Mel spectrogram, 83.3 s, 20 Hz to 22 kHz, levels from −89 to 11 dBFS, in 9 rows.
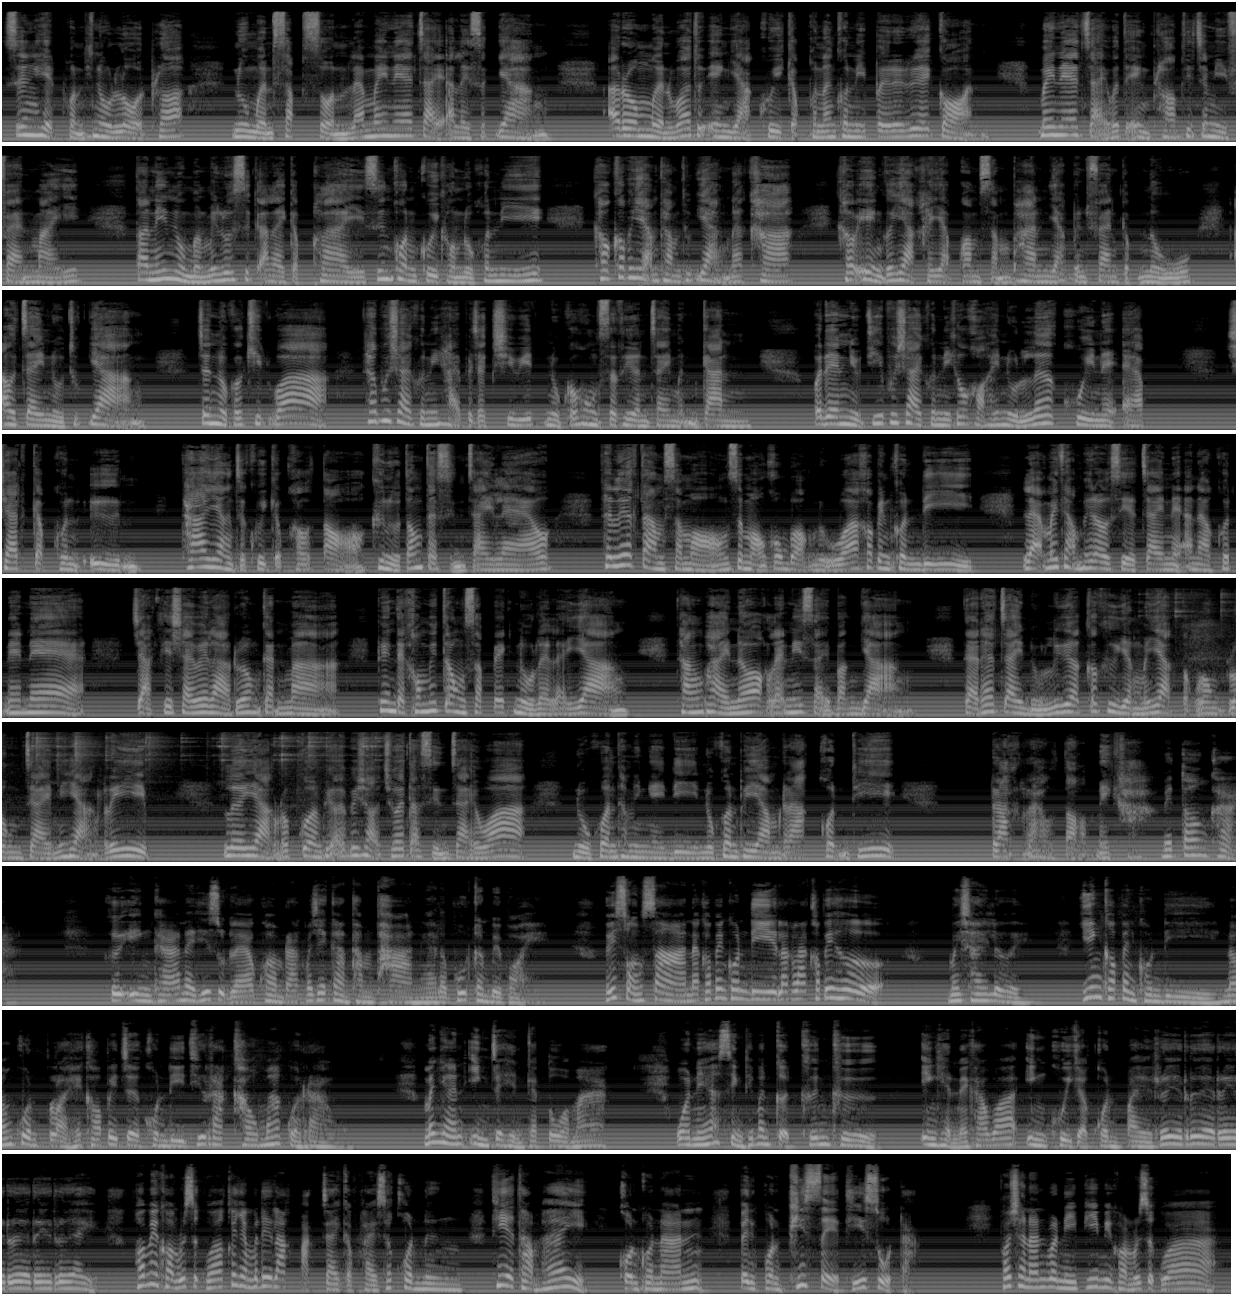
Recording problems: electrical hum; noticeable; throughout; 60 Hz, 15 dB below the speech
jangling keys; noticeable; from 45 to 49 s; peak 10 dB below the speech

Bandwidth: 16 kHz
